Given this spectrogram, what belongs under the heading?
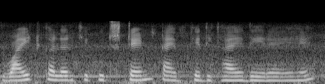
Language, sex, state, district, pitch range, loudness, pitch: Hindi, female, Gujarat, Valsad, 185-205 Hz, -17 LUFS, 195 Hz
